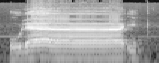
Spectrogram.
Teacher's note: مد متصل ومد بمقدار أربع حركات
